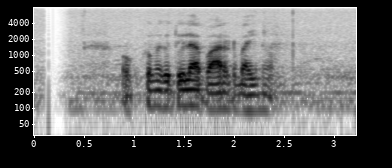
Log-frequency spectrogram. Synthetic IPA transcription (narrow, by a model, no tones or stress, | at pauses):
o̰kːomekət̪uʋelaːpaːɾəʈəbaɦinəʋa̰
